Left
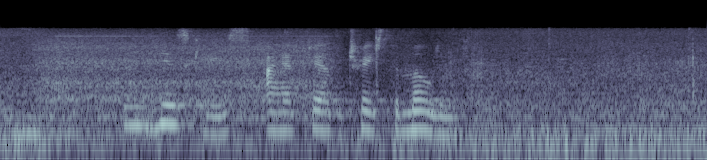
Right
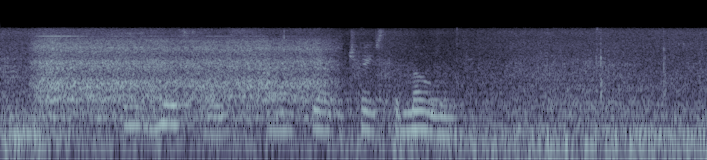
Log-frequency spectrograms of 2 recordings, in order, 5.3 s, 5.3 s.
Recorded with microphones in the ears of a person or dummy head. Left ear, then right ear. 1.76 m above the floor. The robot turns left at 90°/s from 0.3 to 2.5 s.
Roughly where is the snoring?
No snoring in this recording.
